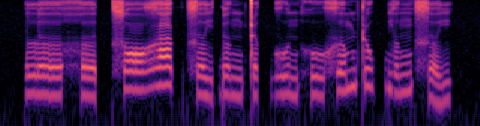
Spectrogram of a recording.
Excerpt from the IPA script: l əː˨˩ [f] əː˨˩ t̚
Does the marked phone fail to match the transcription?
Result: yes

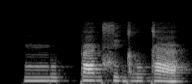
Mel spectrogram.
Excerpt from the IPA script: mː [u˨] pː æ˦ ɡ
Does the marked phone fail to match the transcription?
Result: no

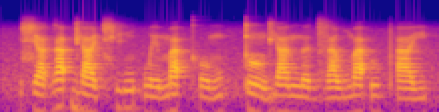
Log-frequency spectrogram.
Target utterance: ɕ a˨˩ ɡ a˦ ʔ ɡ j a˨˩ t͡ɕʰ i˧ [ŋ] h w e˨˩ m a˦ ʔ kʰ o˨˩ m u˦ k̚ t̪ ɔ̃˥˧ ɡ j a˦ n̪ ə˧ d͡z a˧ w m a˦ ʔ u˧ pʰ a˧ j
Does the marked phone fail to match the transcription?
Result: no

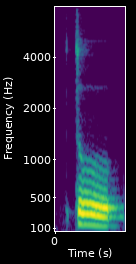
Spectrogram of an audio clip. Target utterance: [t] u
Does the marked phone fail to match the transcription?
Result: no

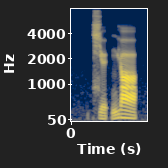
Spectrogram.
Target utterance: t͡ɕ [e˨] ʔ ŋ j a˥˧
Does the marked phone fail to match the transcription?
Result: no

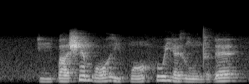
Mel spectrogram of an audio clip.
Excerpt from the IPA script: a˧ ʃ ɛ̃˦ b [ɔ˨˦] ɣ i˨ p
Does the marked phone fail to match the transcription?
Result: no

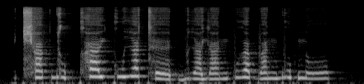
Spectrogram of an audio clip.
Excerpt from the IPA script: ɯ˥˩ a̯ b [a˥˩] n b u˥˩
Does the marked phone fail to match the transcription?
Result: yes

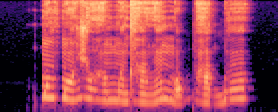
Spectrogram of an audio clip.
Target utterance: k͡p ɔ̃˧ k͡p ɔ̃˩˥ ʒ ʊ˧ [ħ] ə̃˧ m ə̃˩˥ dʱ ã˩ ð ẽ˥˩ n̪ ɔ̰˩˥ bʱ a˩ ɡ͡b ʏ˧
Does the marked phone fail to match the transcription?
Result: yes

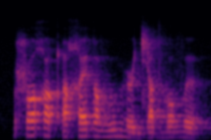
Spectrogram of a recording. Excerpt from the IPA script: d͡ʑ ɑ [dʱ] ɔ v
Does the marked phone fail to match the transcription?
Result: no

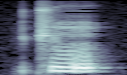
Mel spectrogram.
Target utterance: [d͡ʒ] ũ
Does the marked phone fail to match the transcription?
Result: yes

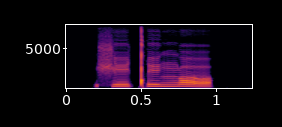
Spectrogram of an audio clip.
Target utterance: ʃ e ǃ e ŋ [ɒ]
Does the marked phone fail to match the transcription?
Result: no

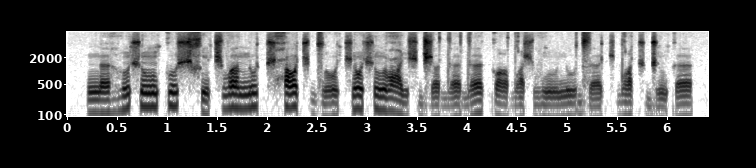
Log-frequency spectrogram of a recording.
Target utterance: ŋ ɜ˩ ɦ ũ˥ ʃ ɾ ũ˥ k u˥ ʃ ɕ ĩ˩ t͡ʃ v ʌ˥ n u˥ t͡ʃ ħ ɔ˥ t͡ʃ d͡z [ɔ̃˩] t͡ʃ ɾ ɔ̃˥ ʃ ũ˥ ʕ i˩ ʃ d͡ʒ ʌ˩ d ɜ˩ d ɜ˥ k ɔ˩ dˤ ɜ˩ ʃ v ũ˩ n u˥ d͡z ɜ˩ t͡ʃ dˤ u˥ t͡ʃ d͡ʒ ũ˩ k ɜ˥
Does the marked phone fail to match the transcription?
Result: no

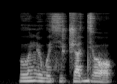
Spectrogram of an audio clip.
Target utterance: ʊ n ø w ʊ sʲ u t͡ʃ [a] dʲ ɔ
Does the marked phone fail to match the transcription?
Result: no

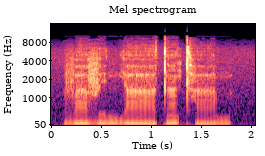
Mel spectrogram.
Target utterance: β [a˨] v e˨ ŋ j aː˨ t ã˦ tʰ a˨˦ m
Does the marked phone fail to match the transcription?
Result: no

